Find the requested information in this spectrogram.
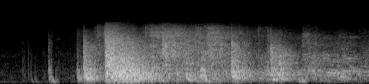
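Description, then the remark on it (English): A soft thump comes first, then a loud, sharp gunshot bursts out and trails into a long, rough, slowly fading roar, with a few smaller knocks inside it. “Whoever fired that shot came close to killing Miss Lane.”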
